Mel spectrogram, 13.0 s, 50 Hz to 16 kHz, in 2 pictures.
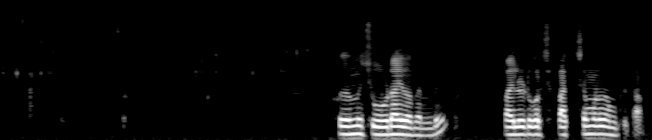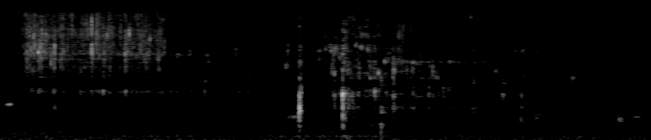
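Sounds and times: chillies sizzling in oil: 6.6s - 13.0s.

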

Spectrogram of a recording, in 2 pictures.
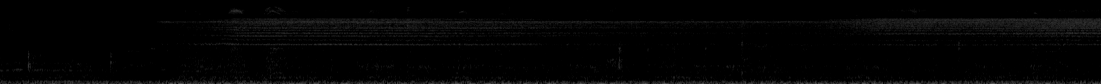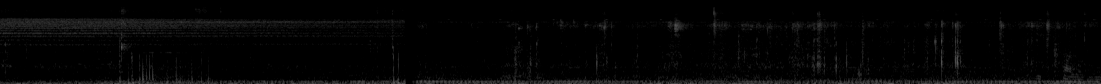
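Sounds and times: high-pitched insect chorus: 0.0s - 22.0s
rustling footsteps in undergrowth: 14.7s - 22.0s.

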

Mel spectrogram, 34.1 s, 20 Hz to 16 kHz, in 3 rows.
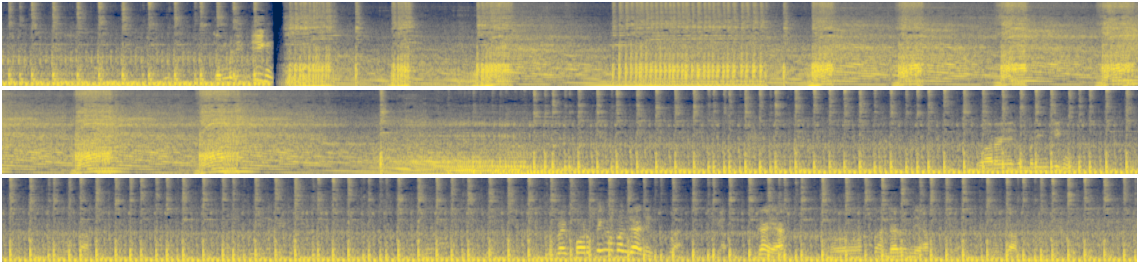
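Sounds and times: motorcycle engine revving and idling: 0.0s - 34.0s.

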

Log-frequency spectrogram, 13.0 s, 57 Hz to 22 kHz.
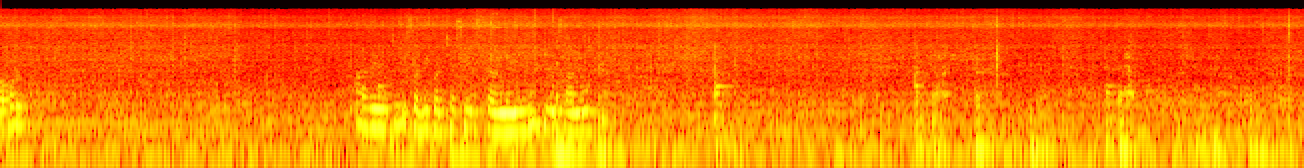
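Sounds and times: food sizzling in oil: 0.0s - 13.0s
spatula tapping and scraping pan: 7.1s - 7.5s, 8.3s - 13.0s.

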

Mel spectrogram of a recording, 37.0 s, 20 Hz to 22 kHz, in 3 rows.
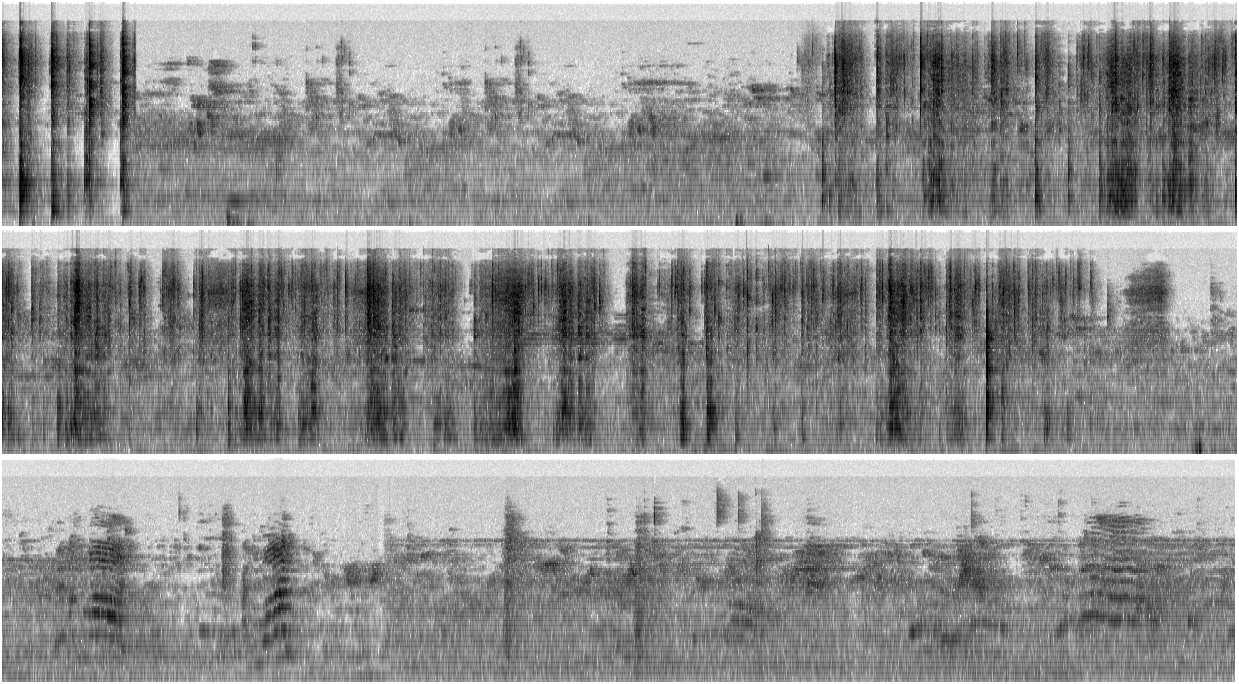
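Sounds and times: spoon knocking mortar: 0.0s - 1.4s, 8.1s - 23.2s
spoon scraping in wooden mortar: 0.0s - 1.4s, 8.0s - 23.3s.

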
